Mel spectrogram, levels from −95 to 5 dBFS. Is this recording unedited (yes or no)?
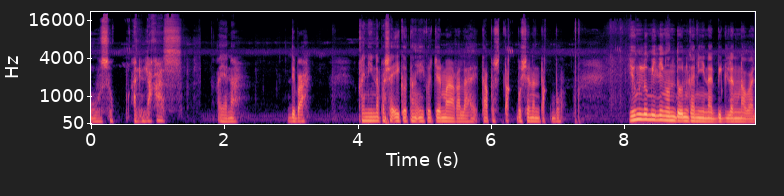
no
